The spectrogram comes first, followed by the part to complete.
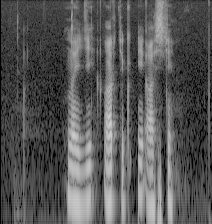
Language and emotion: Russian, neutral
